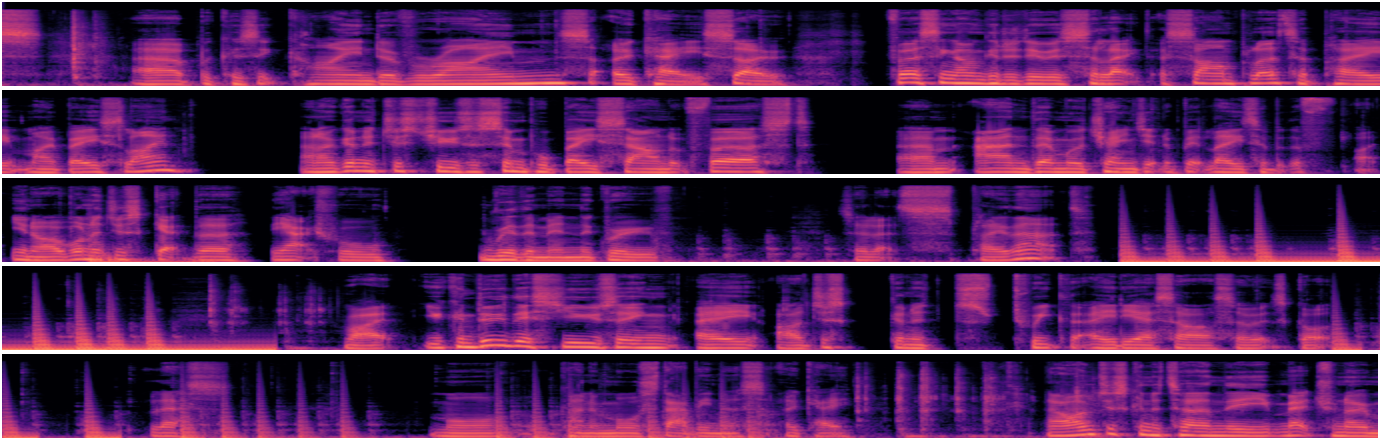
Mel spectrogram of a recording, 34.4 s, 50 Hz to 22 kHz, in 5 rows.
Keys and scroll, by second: 0.3 e, 0.4 Return, 21.7 space, 32.1 space, 32.9 k.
